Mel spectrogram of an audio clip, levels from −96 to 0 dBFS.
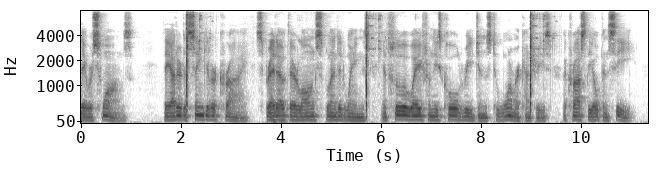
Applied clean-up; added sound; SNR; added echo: none; Shatter; 3 dB; none.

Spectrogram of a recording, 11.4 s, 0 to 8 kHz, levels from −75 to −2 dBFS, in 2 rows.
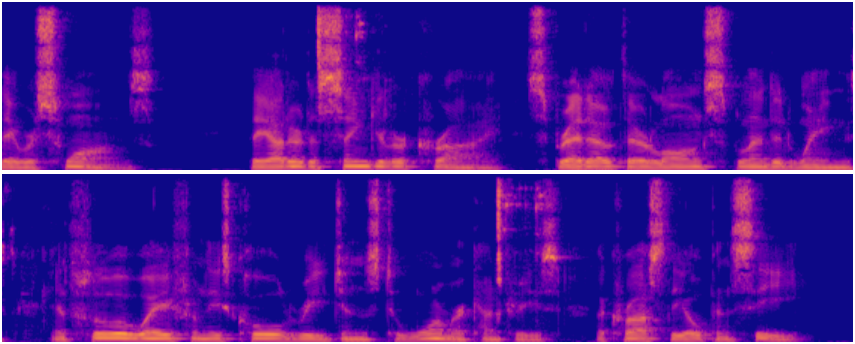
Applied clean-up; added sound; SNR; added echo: neural mask model Resemble Enhance denoiser.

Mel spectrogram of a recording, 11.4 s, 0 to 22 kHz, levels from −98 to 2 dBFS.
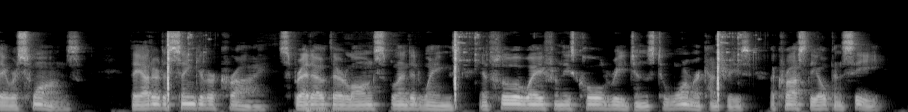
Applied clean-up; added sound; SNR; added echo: classical method log-MMSE.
